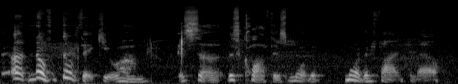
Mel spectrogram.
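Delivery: teary, just-been-crying, polite woman's voice. Voicing a woman who has been crying, declining a handkerchief: tearful woman's voice. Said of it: "she has been crying, like, her face is red".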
